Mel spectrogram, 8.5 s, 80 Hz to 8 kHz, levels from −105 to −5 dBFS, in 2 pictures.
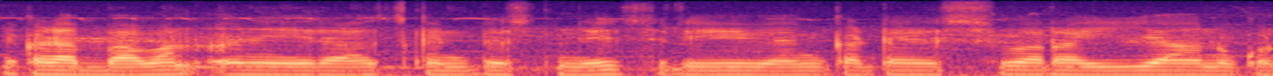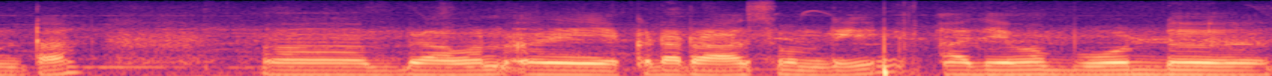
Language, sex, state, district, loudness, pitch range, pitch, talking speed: Telugu, male, Andhra Pradesh, Manyam, -20 LUFS, 120-125 Hz, 120 Hz, 120 wpm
